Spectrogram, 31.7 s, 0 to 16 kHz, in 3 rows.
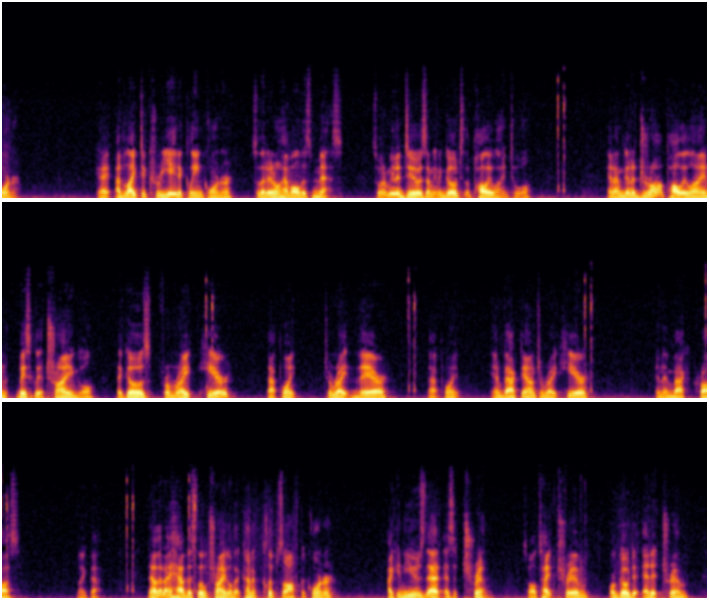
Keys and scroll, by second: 29.5 Return.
